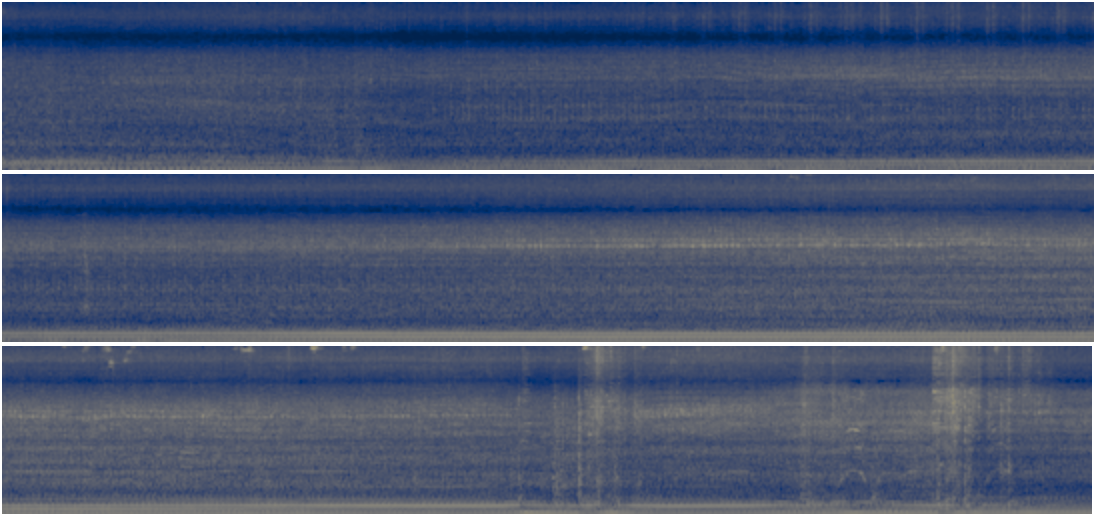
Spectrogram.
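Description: Farm tractor's diesel engine running steadily under load as it hauls a loaded trailer of soil up a dirt track. It grows louder as it comes closer. A couple of knocks sound near the end.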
